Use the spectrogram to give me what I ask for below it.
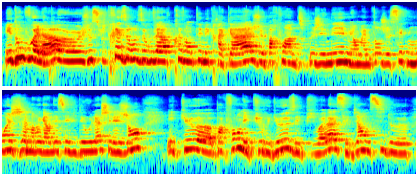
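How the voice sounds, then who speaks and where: Young woman rambling on about her haul, kinda high voice, echoey room. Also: steady tone, a little fast. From Belgium. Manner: chatty, rambling with many hesitations. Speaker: beauty youtuber. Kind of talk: casual haul vlog.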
